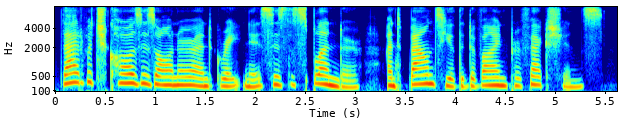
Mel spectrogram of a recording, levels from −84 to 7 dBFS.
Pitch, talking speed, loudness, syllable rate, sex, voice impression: 230 Hz, 160 wpm, -17 LUFS, 4.7 syllables/s, female, feminine, adult-like, relaxed, soft, fluent, slightly cute, calm, friendly, reassuring, elegant, lively, kind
